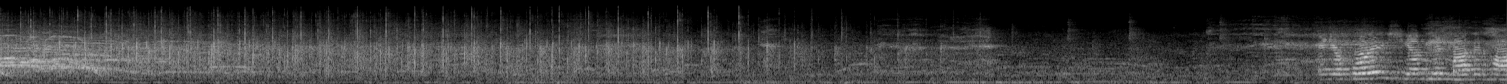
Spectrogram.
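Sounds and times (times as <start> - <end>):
crowd applauding: 0.0 - 10.2.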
